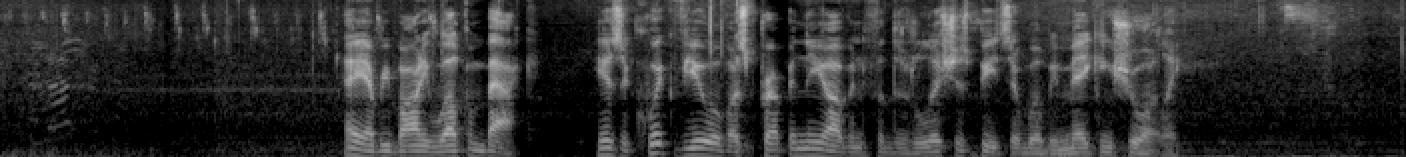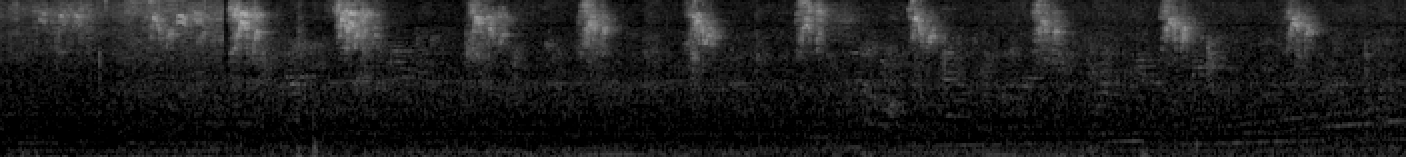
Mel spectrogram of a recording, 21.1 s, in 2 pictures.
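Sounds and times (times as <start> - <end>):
small bird chirping: 0.0 - 3.5, 9.2 - 16.0
low steady background hum: 0.0 - 21.0.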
